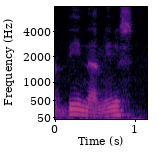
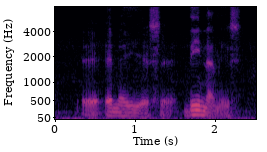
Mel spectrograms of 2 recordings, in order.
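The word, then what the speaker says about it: δύναμις: Esa palabra virtud en el texto original es dinamis, se escribe dunamis, así se escribe dunamis, D-U-N-A-M-I-S, dunamis, pero se pronuncia dinamis, D-Y-N-A-M-I-S, dinamis.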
